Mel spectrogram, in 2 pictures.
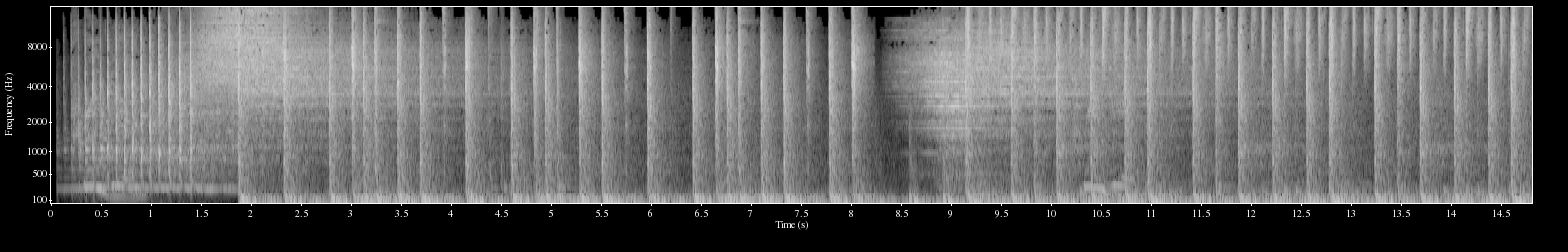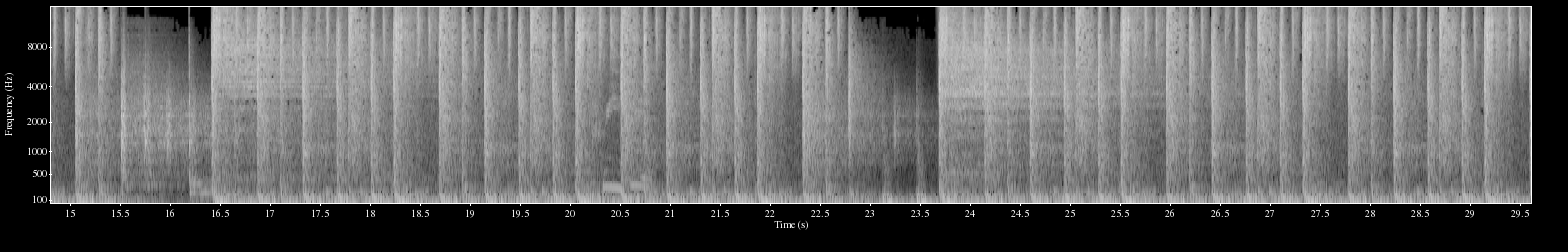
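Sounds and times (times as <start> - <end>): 
percussion opener: 0.1 - 29.5.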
